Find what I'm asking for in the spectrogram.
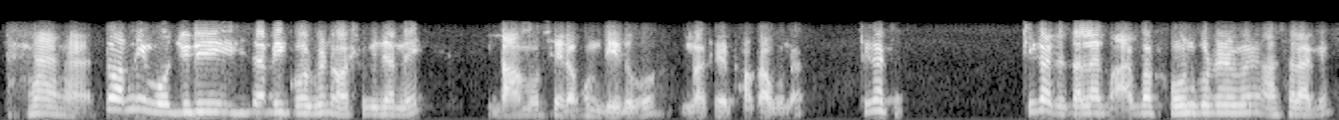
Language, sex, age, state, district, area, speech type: Bengali, male, 60+, West Bengal, Purba Bardhaman, rural, conversation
